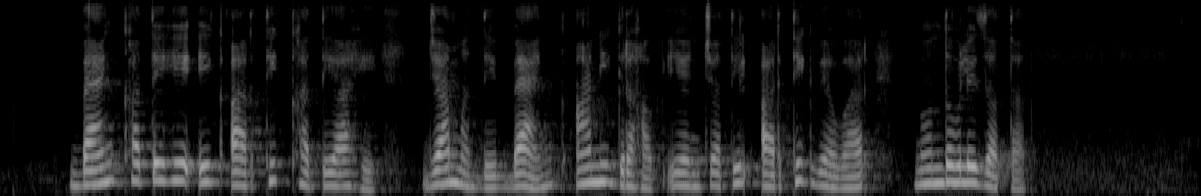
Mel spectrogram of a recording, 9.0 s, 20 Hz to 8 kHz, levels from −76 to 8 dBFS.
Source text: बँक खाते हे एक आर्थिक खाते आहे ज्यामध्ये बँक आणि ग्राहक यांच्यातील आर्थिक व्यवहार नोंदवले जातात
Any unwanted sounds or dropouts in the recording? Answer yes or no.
no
